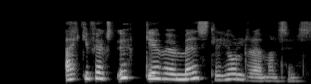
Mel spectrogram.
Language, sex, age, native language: Icelandic, female, 40-49, Icelandic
